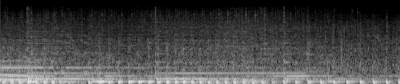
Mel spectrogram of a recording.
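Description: Royal Enfield single-cylinder motorcycle engine idling with an even, rapid thumping beat, under background music with long held notes.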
